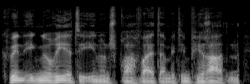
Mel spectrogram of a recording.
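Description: A man narrating a science fiction audiobook in a steady, measured way. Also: very deep voice, no echo, studio quality. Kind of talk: scripted narration.

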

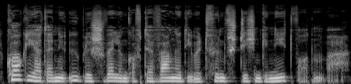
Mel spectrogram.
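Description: Woman narrator, low voice, even, measured, audiobook reading. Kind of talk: scripted narration.

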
